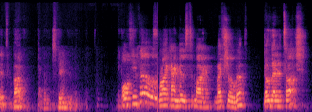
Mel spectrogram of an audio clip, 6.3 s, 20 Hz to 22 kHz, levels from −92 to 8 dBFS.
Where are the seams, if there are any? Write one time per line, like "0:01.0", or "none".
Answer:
0:03.1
